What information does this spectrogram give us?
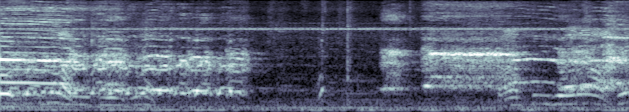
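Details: Balenggek crowing chickens at a training session in Ampang Kualo, Solok; overlapping crows, a quiet gap near the middle, then a renewed long crow with bright harmonics and further calls behind.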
